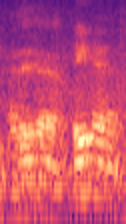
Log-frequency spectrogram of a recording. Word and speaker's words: Ahab: Now the rest of the acts of Achav, I think I'm pronouncing that right, Achav. Ahab. Oh, okay, Ahab.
